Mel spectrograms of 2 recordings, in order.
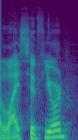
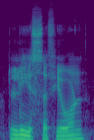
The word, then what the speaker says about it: Lysefjorden: I went to Norway one time, 2013, some years back, and went to the Lysefjord, and I loved it.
